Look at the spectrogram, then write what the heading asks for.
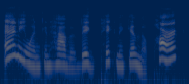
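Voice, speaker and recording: A woman voicing a cheerful, boastful, carefree pig who talks in excited exclamations. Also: fairly high pitch, unhurried, no room sound, studio quality, heavily acted.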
